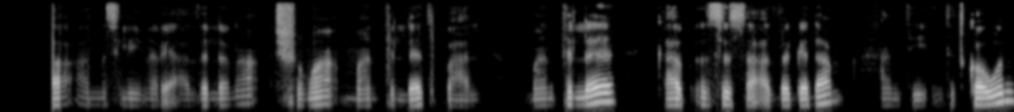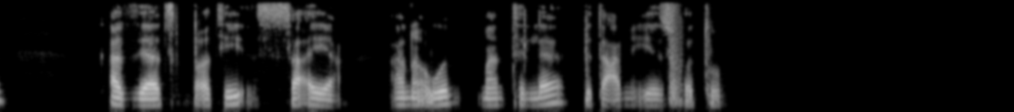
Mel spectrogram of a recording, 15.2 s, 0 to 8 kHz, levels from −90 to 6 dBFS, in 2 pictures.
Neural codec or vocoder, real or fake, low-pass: none; real; 7.2 kHz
